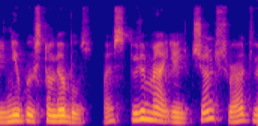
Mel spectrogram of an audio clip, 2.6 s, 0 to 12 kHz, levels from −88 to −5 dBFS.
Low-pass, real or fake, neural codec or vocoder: 9.9 kHz; fake; autoencoder, 22.05 kHz, a latent of 192 numbers a frame, VITS, trained on one speaker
